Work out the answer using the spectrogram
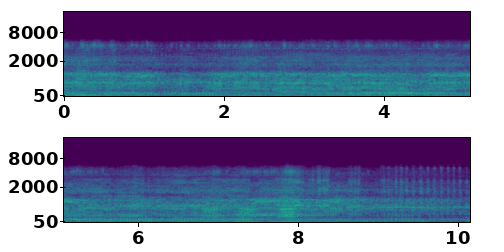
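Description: Trail motorcycle engine running at low revs, its pitch rising and falling with the throttle as the bike picks its way up a muddy, rutted trail, with a brief louder knock about eight seconds in, after which the engine runs quieter.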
